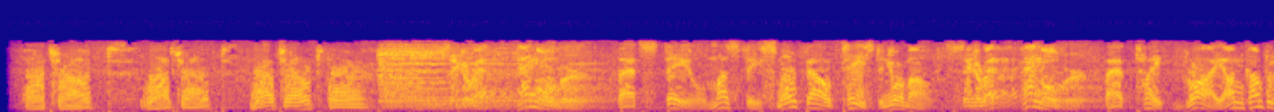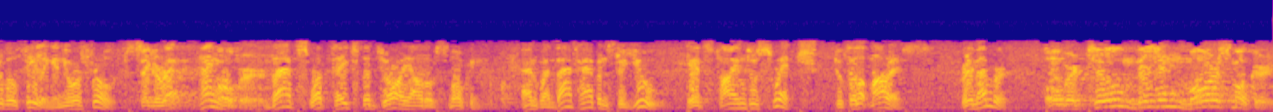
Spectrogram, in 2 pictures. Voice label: Vintage Commercials; Philip Morris Cigarettes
